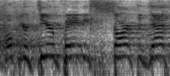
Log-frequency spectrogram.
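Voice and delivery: high-pitched ranting yell, full of spite; re-enacted furious tirade, strained and high; yelling into woods. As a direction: hurl curses at a dead enemy. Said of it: "I yelled into the woods".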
